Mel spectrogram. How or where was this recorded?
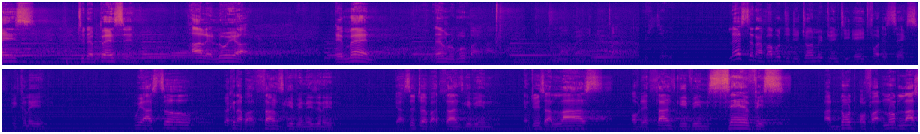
large echoing room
